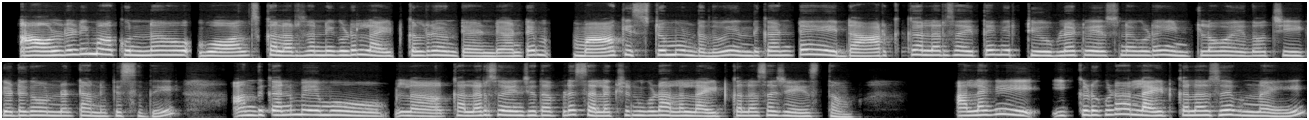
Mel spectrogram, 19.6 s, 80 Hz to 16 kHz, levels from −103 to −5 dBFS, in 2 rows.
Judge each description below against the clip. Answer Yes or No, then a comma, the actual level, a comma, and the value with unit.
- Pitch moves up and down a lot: No, average, 2.7 semitones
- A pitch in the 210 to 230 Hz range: No, very high, 255 Hz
